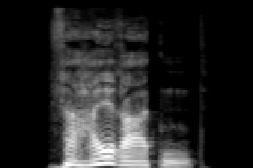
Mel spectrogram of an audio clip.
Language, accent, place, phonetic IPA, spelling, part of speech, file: German, Germany, Berlin, [fɛɐ̯ˈhaɪ̯ʁaːtn̩t], verheiratend, verb, De-verheiratend.ogg
- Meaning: present participle of verheiraten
